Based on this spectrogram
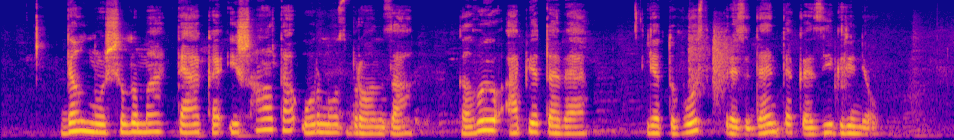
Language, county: Lithuanian, Marijampolė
